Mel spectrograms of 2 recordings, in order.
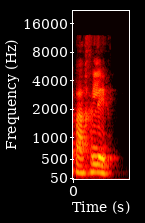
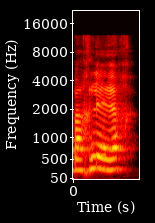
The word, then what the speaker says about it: parler: Eh, en francés el verbo hablar se escribe parler con una r al final y se pronuncia ple. Cuando un alumno eh pronuncia pajleg de acuerdo con Alexópul, eso sería un caso de adición.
